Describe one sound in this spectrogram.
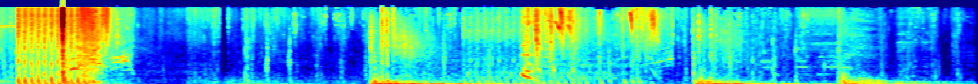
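A gun fires rapid, loud bursts close by.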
